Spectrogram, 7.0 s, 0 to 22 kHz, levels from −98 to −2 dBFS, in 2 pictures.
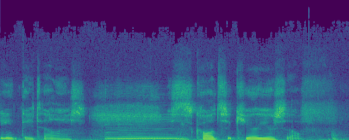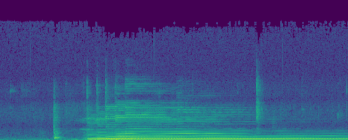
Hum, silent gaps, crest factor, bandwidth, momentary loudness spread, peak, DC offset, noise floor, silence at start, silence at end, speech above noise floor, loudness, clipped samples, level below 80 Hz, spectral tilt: none; none; 16 dB; 17.5 kHz; 15 LU; -10 dBFS; under 0.1%; -47 dBFS; 0 s; 0 s; 22 dB; -25 LUFS; under 0.1%; -48 dBFS; -5.5 dB/octave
